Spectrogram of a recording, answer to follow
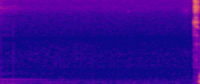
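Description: Near silence: faint room tone in a pause between spoken phrases. The last word's echo fades away at the start, and a man's voice starts again right at the end.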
